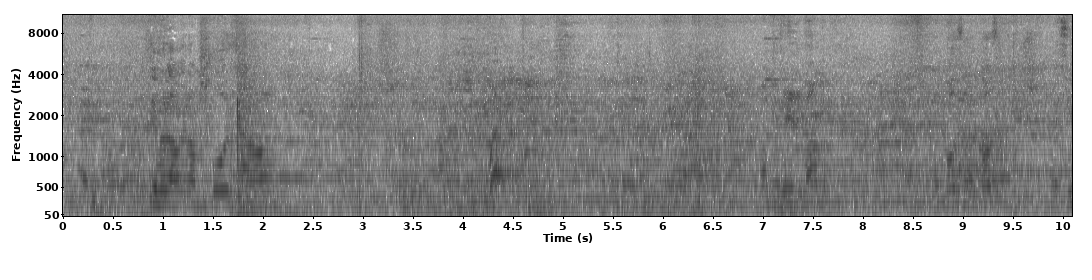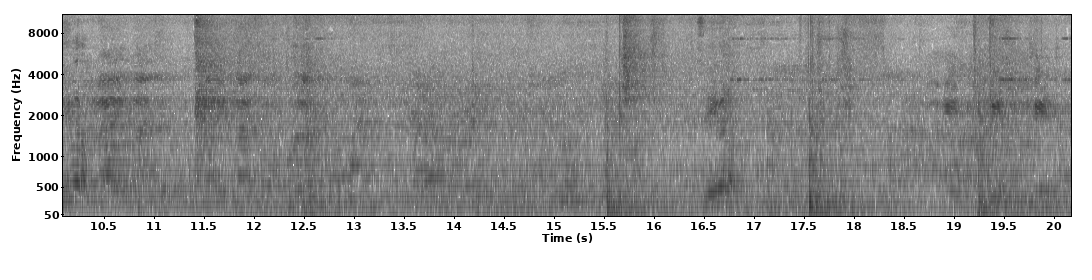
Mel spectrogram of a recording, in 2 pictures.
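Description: A crowd of people talk and shout.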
